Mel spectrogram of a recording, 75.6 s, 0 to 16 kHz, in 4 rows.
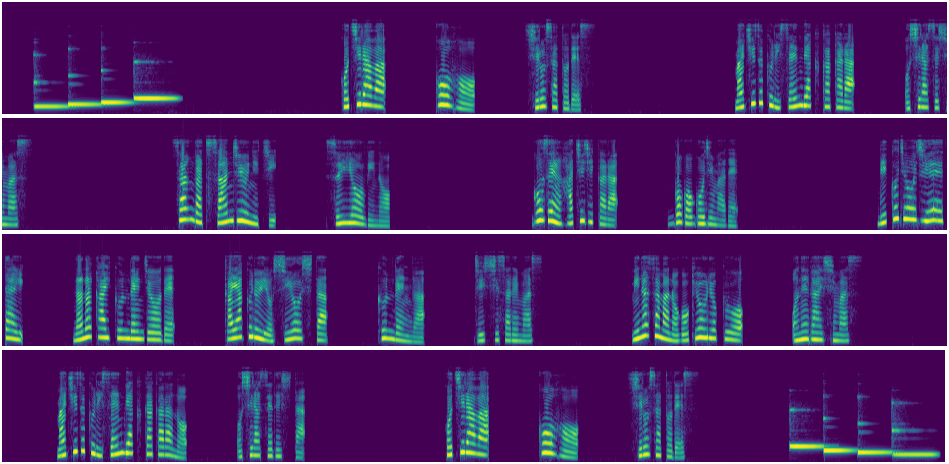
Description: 一般放送情報
Back Home 一般放送情報 音声放送 再生 一般放送情報 登録日時：2022-03-29 19:01:17 タイトル：R4.3.29 19時 放送分 インフォメーション：こちらは広報しろさとです。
